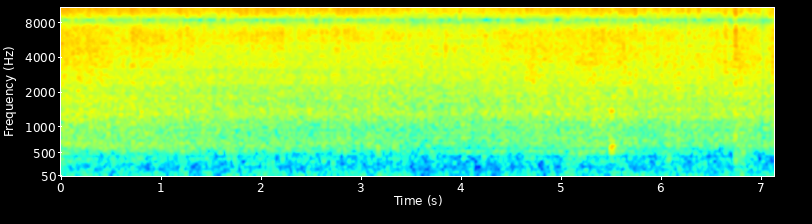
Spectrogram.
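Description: Ginger fries in hot oil with a dense, even sizzle that stays loud and steady throughout, with no talking.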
